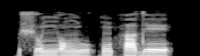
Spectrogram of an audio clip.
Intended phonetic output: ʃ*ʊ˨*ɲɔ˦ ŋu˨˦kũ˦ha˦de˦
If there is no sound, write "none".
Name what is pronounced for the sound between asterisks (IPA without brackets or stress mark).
ʊ˦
